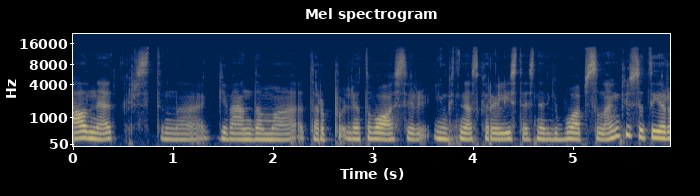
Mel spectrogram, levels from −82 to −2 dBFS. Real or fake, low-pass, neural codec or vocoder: fake; 14.4 kHz; vocoder, 44.1 kHz, 128 mel bands every 512 samples, BigVGAN v2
